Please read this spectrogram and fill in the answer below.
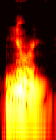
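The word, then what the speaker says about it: نون: For example, this is kaf and noon, not ken or kun.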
